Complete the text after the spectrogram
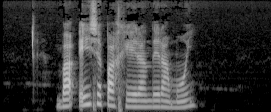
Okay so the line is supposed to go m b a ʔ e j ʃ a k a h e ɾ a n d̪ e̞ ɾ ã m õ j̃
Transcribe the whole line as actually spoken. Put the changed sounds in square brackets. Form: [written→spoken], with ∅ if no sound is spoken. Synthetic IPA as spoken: m b a ʔ e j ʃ a [k→p] a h e ɾ a n d̪ e̞ ɾ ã m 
